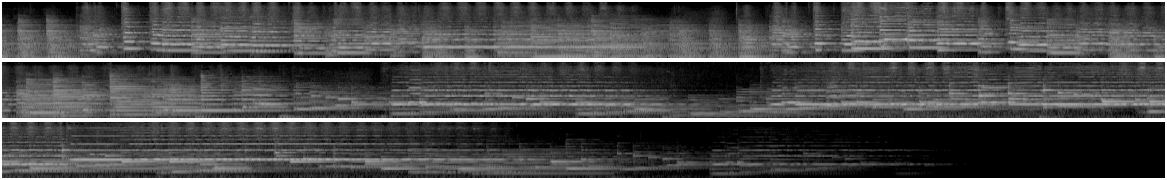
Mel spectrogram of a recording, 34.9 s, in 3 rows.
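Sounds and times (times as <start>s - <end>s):
flute: 0.0s - 32.8s
piano: 0.0s - 32.9s.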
